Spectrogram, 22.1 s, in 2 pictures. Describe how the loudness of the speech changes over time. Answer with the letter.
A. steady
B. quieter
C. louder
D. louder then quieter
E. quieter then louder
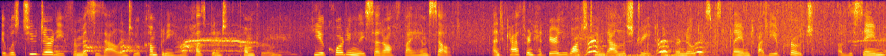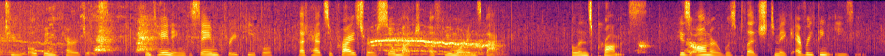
A.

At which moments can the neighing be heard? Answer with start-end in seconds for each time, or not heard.
2.2-3.2, 10.6-12.1, 15.7-17.4.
